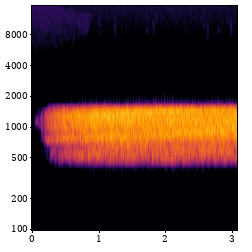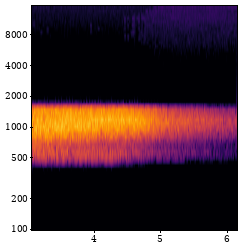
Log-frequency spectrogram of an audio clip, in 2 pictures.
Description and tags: a drone produced from heavily processed recording of a human voice
drone, processed, voice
